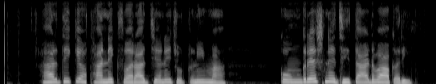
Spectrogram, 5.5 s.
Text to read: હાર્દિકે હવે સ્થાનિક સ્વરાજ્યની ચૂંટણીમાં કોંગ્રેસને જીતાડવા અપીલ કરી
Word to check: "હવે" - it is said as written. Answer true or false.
false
